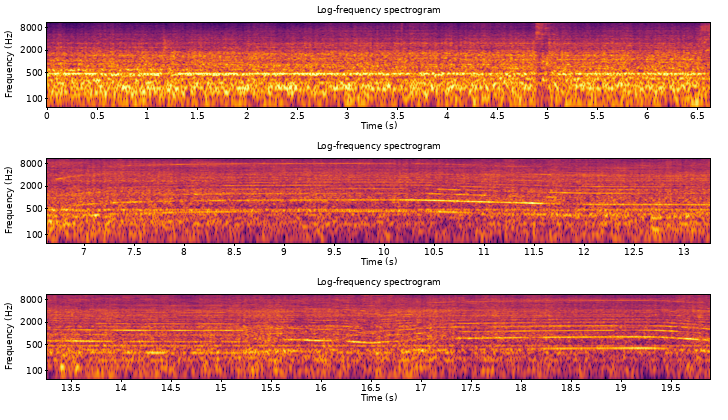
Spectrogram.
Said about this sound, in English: So he's routering out the little tabs, you know, the little plate where the plates go for the hinges. Does that first.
